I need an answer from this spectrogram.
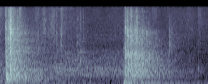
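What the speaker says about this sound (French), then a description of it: "on voit la porte, cette double porte en bois" Heavy wooden double door, hard to open, thudding as it is pushed open, two separate loud knocks with short resonant tails, close by in a quiet space.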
